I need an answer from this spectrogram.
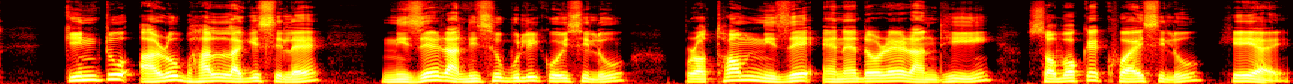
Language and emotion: Assamese, neutral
